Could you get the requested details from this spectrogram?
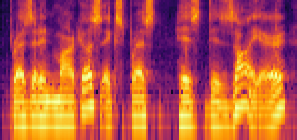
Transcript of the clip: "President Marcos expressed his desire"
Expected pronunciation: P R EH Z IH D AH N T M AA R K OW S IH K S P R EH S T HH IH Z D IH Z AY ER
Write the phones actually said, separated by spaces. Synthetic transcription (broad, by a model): P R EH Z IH D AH N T M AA R K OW S IH K S P R EH S T HH IH Z D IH Z AY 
